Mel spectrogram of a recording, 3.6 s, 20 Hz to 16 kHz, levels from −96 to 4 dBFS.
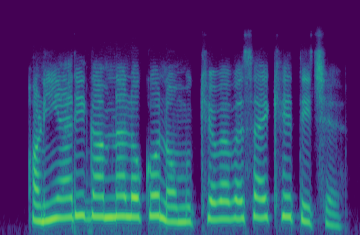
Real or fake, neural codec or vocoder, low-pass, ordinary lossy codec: real; none; 7.2 kHz; Opus, 32 kbps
